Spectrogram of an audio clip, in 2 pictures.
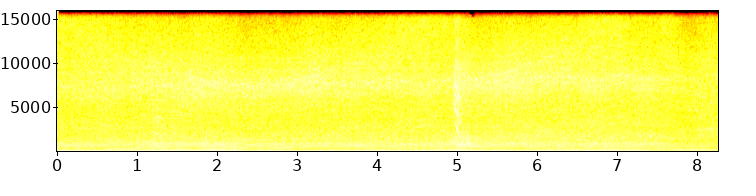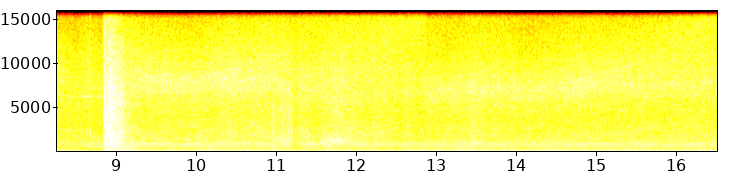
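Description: A car engine hums steadily, its pitch dipping briefly as the car slows.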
